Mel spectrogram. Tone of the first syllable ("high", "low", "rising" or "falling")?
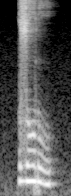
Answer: high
